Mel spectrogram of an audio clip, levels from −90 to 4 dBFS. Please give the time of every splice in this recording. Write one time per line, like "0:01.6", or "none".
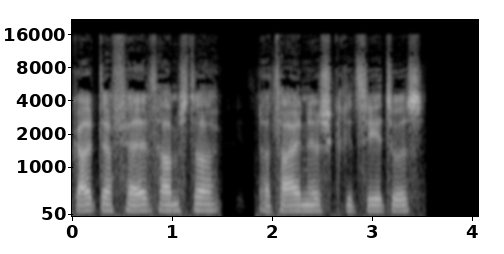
0:02.6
